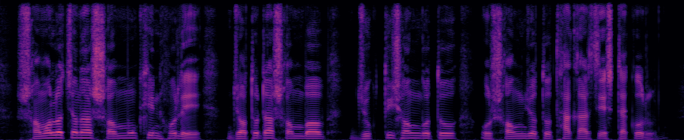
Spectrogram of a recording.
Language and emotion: Bengali, neutral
